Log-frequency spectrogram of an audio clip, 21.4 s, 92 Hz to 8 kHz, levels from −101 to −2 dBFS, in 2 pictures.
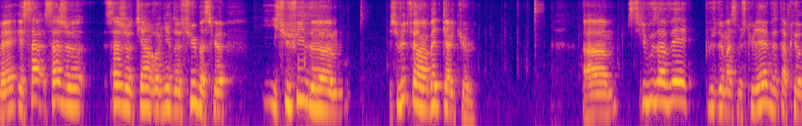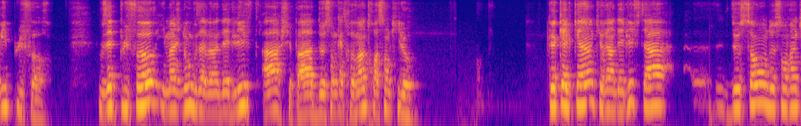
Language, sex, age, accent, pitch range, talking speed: French, male, 20-39, French, 165-210 Hz, 170 wpm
